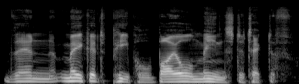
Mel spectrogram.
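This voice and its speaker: An actor playing a courteous, earnest gentleman investigator in a gothic audio drama, with a genteel old-fashioned manner. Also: medium pitch, unhurried, no room sound, clean studio sound, close to an everyday voice. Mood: earnest, puzzled.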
